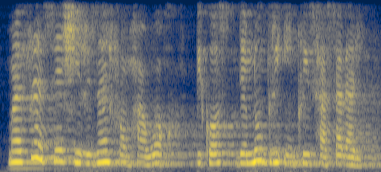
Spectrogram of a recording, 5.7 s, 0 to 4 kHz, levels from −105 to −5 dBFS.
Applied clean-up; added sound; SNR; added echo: none; none; none; reverberation time 1.2 s.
